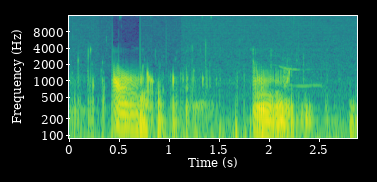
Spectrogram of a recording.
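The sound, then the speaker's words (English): A stomach rumbles and gurgles loudly from gas cramps, with two long, bubbling growls about a second and a half apart and smaller squelching gurgles in between; no one speaks. “Yeah, he's going to have really bad gas cramps.”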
